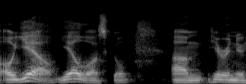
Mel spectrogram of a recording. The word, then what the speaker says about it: Yale: I think it rhymes with fail. Oh, Yale Law School here in New Haven, and has been in New Haven ever since.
